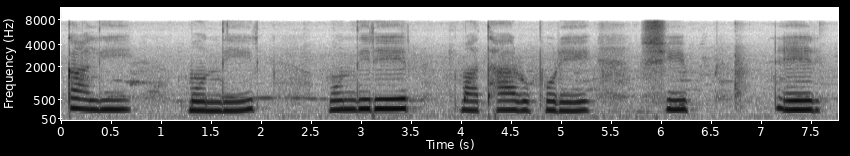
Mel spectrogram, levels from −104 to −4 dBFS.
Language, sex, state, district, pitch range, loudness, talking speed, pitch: Bengali, female, West Bengal, Malda, 225-260 Hz, -17 LUFS, 55 wpm, 240 Hz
